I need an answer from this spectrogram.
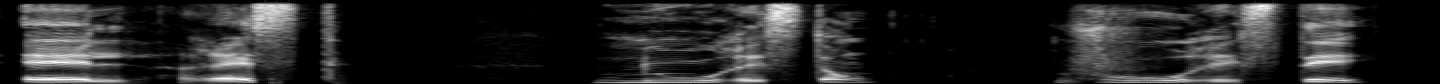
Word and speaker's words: elle: فالبعض من المبتدئين في تعلم اللغة الفرنسية دائما يتساءلون ما الفرق بين il et elle. il للمذكر و elle للمؤنث، مع أنه يرى أنهما لا يختلفان في النطق.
